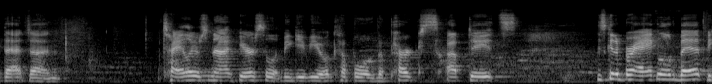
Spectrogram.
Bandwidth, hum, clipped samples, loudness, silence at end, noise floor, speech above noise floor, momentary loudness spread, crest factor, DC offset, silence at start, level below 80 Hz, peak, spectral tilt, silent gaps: 14.5 kHz; none; under 0.1%; -23 LUFS; 0 s; -53 dBFS; 29 dB; 17 LU; 16 dB; under 0.1%; 0 s; -72 dBFS; -8 dBFS; -2.5 dB/octave; none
